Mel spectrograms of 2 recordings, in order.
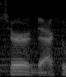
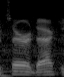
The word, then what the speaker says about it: pterodactyl: Why don't you ever hear a pterodactyl use the bathroom? Because the pee is silent.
